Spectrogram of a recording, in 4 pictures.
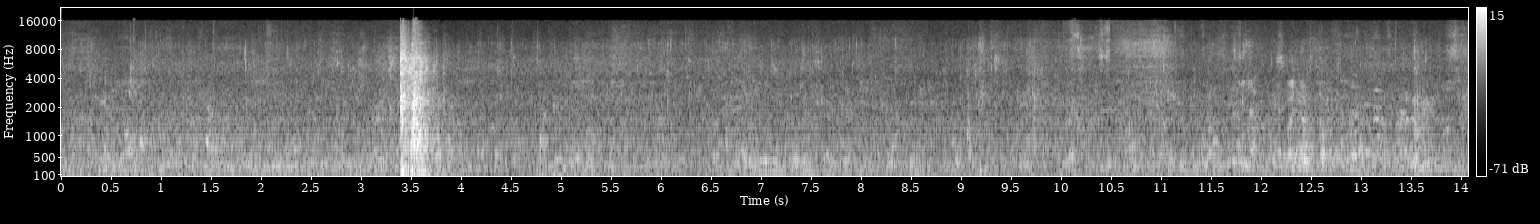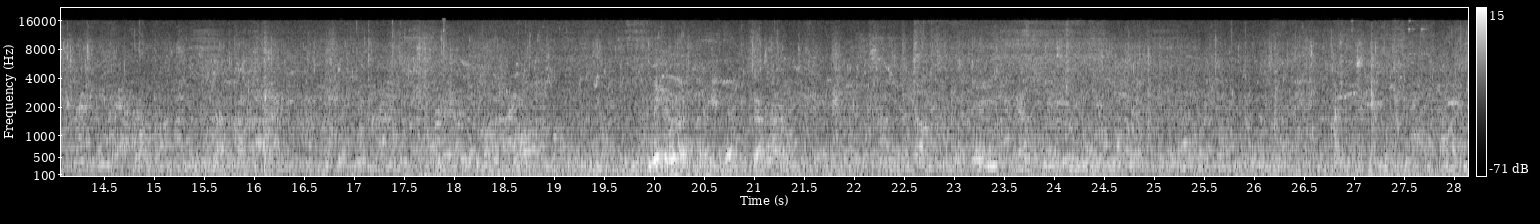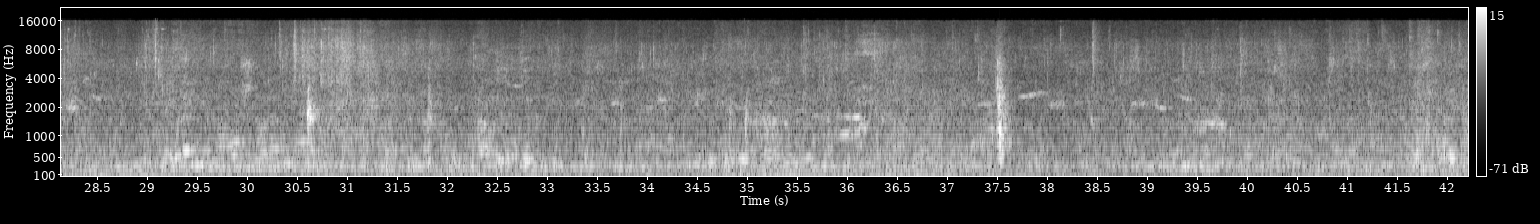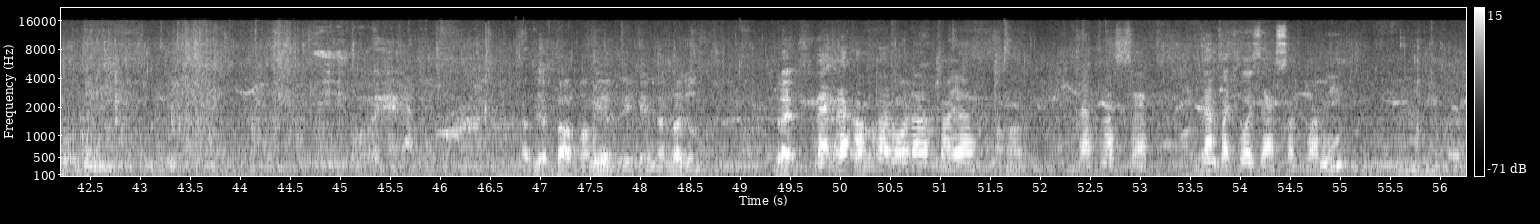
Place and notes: Hevitz, Hevitz Lake, Preparing the bath
Hévíz, Hungary, 27 July 2010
